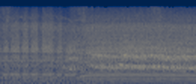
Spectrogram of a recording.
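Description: Tyres screech as a car skids through a bend.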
